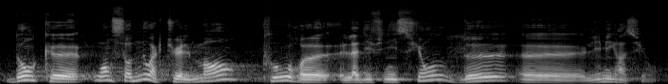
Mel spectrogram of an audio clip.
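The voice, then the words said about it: Loud, booming projected voice. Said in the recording (French): “je vais essayer de parler plus fort ... je vais prendre mon autre voix, ma voix de... ma voix de stentor, qui est une voix que j'ai en réserve”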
